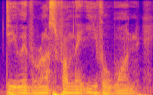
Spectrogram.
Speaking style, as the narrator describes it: he muttered

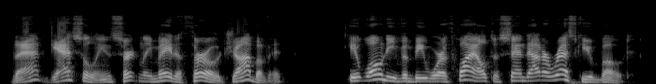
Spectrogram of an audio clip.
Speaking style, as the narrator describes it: exclaimed

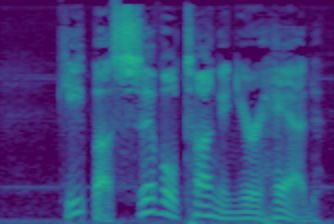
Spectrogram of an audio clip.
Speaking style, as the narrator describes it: cried the young man, his face paling in anger at the insulting tone of the sailor

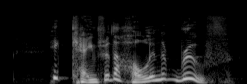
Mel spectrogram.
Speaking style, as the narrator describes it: I cried

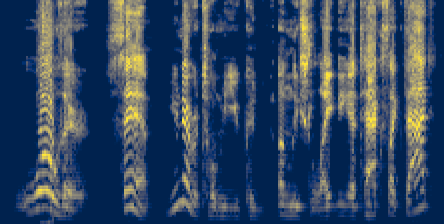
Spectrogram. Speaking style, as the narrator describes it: Yellow Ranger exclaimed, playfully

